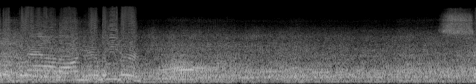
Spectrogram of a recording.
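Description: Sportsman race cars roar around a track in a steady, loud engine drone, with a commentator's voice over the start before the cars pass.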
